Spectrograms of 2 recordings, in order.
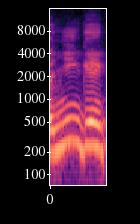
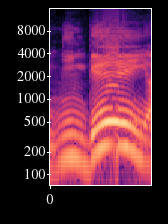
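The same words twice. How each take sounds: First: Said in the usual way. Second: "Ninguém" with GUÉM loud and drawn out; stress on last syllable. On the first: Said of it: "Qual que é a ordem?". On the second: Shown as a demonstration. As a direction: push hard on the end of "Ninguém". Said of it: "A sílaba tônica recai sobre a última". ("Ninguém" com o GUÉM forte e alongado)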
